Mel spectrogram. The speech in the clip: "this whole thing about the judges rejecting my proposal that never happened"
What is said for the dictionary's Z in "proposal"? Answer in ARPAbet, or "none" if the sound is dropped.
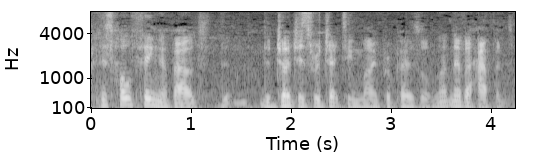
Z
